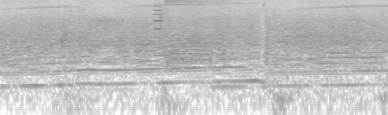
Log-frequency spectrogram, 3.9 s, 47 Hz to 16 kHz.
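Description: An Alpine A110 racing in Gran Turismo 7 at Tokyo Expressway holds a steady engine drone under throttle, its tone rising and dipping slightly with a brief tyre squeal, continuous and moderately quiet with no talk.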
